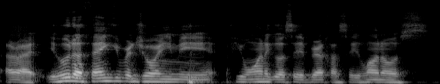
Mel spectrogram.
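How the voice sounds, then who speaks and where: A man's voice: mid-range voice, fairly even intonation, brisk. Joking, chatty man in his forties. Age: 40s. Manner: jokey, teasing, chatty storyteller. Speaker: host. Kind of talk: casual chat and storytelling. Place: Israel.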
